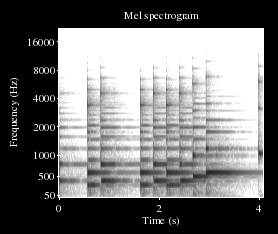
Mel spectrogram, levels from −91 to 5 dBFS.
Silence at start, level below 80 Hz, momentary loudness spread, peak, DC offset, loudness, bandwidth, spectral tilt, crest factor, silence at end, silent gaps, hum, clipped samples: 0 s; -58 dBFS; 14 LU; -4 dBFS; under 0.1%; -17 LUFS; 9.4 kHz; -3.5 dB/octave; 14 dB; 0 s; none; none; under 0.1%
